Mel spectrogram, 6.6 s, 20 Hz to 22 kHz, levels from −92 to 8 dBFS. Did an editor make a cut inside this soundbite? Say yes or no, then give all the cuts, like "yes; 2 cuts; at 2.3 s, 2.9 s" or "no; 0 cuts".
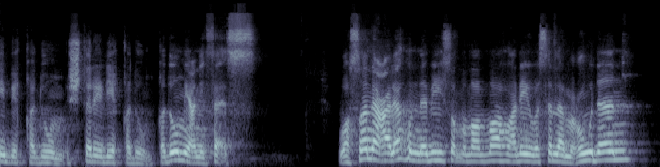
no; 0 cuts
